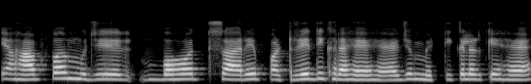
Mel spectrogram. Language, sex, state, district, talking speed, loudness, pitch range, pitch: Hindi, female, Delhi, New Delhi, 145 wpm, -16 LUFS, 225-245 Hz, 230 Hz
